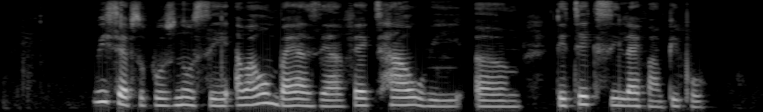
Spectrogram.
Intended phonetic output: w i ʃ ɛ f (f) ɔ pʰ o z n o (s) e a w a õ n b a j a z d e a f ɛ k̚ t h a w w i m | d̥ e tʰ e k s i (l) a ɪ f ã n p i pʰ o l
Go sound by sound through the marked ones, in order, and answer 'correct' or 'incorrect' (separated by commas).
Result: incorrect, correct, correct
